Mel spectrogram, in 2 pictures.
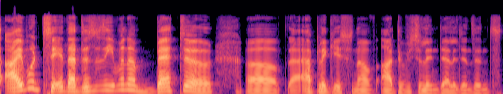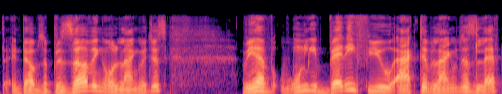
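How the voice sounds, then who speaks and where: A man's voice: mid-range voice, no echo, studio quality. A man co-hosting a talk show, discussing news stories casually, with many fillers and hesitations. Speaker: podcast co-host.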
